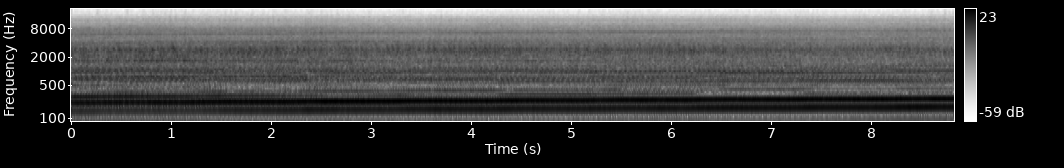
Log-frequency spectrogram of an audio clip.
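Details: Catamaran genset on the bench after correcting two swapped controller wires that had opened the throttle fully and caused shutdown; smooth, constant fixed-speed drone, steady even hum, no misses, knocks or hunting: normal running.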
